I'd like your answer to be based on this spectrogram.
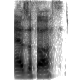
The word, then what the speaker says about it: Azathoth: Yeah, I think this is definitely in contention with the Azathoth. I think that's how you pronounce it. – Yeah, you're right.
